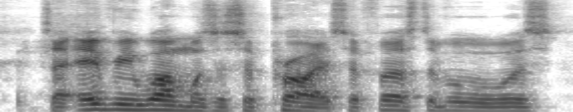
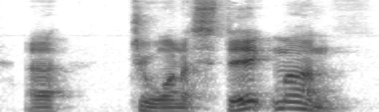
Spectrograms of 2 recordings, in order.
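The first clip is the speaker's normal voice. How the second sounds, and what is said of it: Put-on Geordie accent, fairly good. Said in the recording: “do I attempt to do a Geordie accent here? ... That's pretty good.”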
